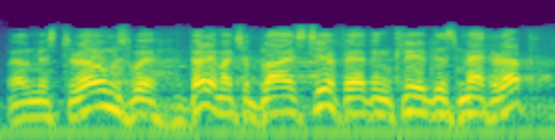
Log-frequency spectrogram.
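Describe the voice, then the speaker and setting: An actor playing a firm, respectful, plain-spoken police inspector in a 1940s radio drama. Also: male voice, medium pitch, lively intonation, fast talker, fairly bright tone, natural voice. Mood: grateful, curious. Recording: muffled old radio recording with long reverb.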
